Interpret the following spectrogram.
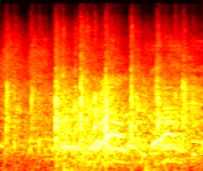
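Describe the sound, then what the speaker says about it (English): A home basketball crowd in a high school gym cheers and applauds in bursts of clapping and shouts, with an announcer talking over the noise. "Here's the Valley crowd behind us. They're going to be loud."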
